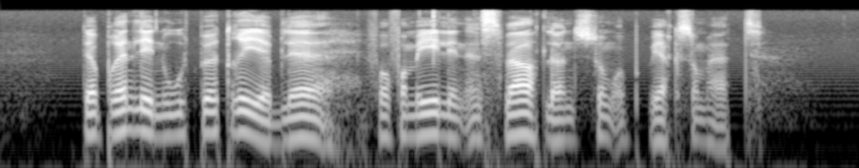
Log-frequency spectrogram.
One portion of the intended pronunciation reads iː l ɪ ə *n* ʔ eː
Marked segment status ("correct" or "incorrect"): correct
